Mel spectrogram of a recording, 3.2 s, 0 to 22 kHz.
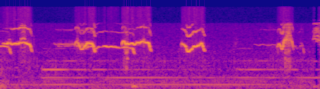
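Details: Common kestrels on the nest at feeding time, Théding, France, 2 June 2020, filmed by webcam: four short wavering whistled bursts about half a second apart, over a steady electrical hum.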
